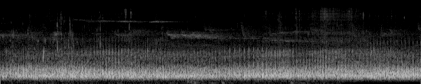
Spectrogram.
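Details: European common frogs (Rana temporaria) in early spring, males gathered in a forest pond to mate, giving deep grumbling calls through their vocal sacs; a dense, continuous low purring chorus of many overlapping frogs, with faint high bird notes above.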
